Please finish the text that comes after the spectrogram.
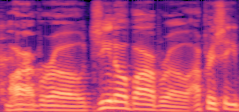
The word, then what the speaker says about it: Barbaro: looks a little bit harder than your actually pronunciation is Barbaro Barbaro Gino Barbaro I appreciate you be on the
